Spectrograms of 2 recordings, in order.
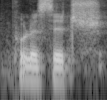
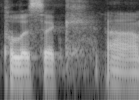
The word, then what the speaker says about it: Pulisic: of view but obviously growing up in America it was always pronounced pulisic so that's just what I'm used to but both I'm very much okay with pulisic you know they said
